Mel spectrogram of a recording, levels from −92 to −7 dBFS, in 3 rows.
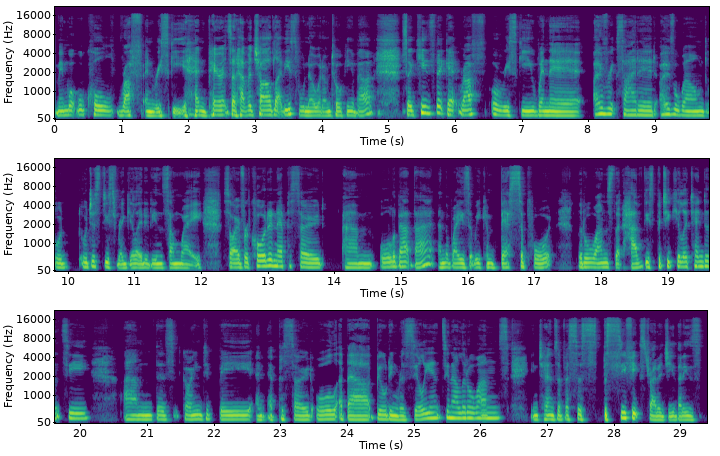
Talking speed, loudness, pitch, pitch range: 180 wpm, -24 LUFS, 150 Hz, 140-170 Hz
